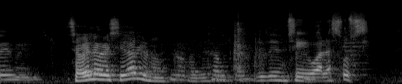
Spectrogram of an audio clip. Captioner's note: speaking Spanish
